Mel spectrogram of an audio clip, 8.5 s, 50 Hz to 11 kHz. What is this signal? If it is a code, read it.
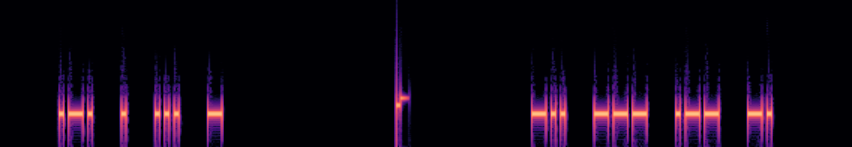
Morse code, heard as a keyed tone, about 25 wpm, spaced as for 18 wpm, 700 Hz. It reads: REST DOWN
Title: 2x Character Spacing - Top 500 Words - 25wpm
